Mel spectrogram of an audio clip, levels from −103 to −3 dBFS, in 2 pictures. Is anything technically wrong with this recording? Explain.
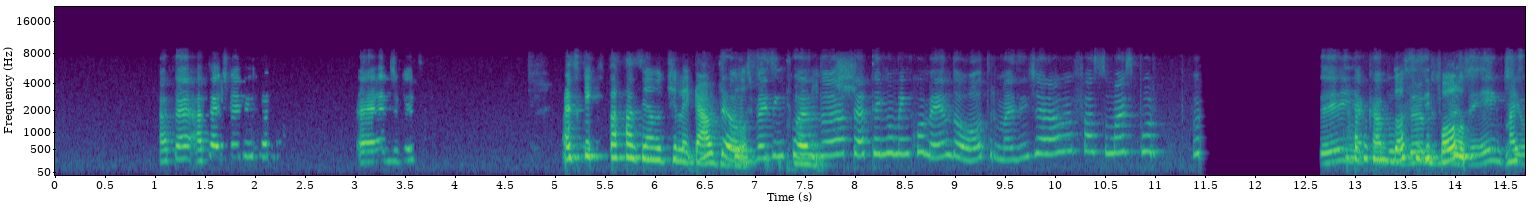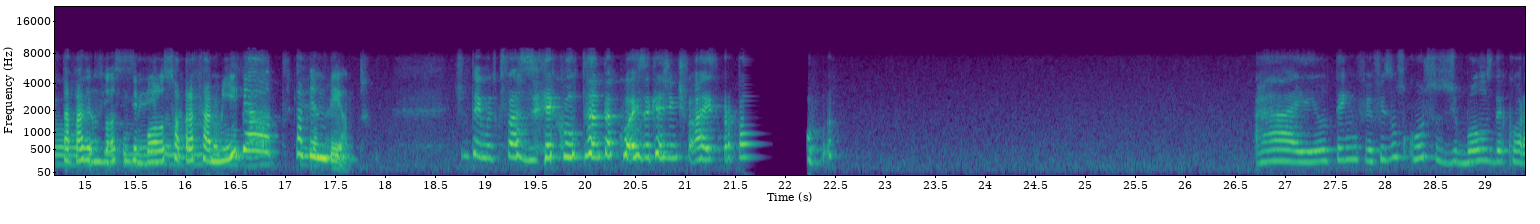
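Yes. Speech cuts out twice, at 11.45 to 12.67 s and 21.59 to 22.24 s, most likely long network dropouts in which packets stopped arriving for about 1.2 s and 0.64 s. The receiver briefly extends the last sound as a fading buzz, then leaves near-silence (about 1.1 s and 0.42 s), and speech resumes with that stretch missing.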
